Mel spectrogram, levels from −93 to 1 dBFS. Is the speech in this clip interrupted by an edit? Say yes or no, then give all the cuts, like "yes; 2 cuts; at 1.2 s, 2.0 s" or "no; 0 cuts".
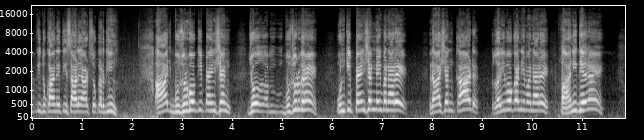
yes; 1 cut; at 10.4 s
